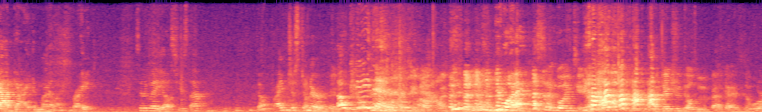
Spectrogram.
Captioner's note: laughter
